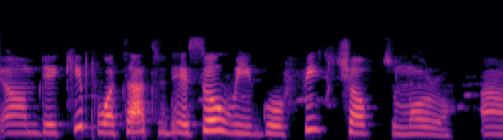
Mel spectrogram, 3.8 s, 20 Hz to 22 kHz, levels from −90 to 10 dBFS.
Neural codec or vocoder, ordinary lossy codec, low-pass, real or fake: none; none; 7.2 kHz; real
